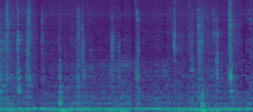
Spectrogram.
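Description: Rapid clicking of computer keyboard keys while editing an Excel spreadsheet, a close, uneven run of sharp keystrokes over a low steady hum, with no talking.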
